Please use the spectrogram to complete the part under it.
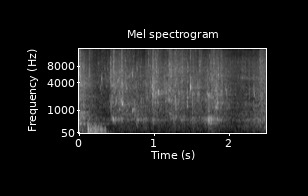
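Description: A sponge rinsed in water while cleaning excess grout off floor tile, with close sloshing and dribbling, a brief squeeze at the start and then a lighter trickle.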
